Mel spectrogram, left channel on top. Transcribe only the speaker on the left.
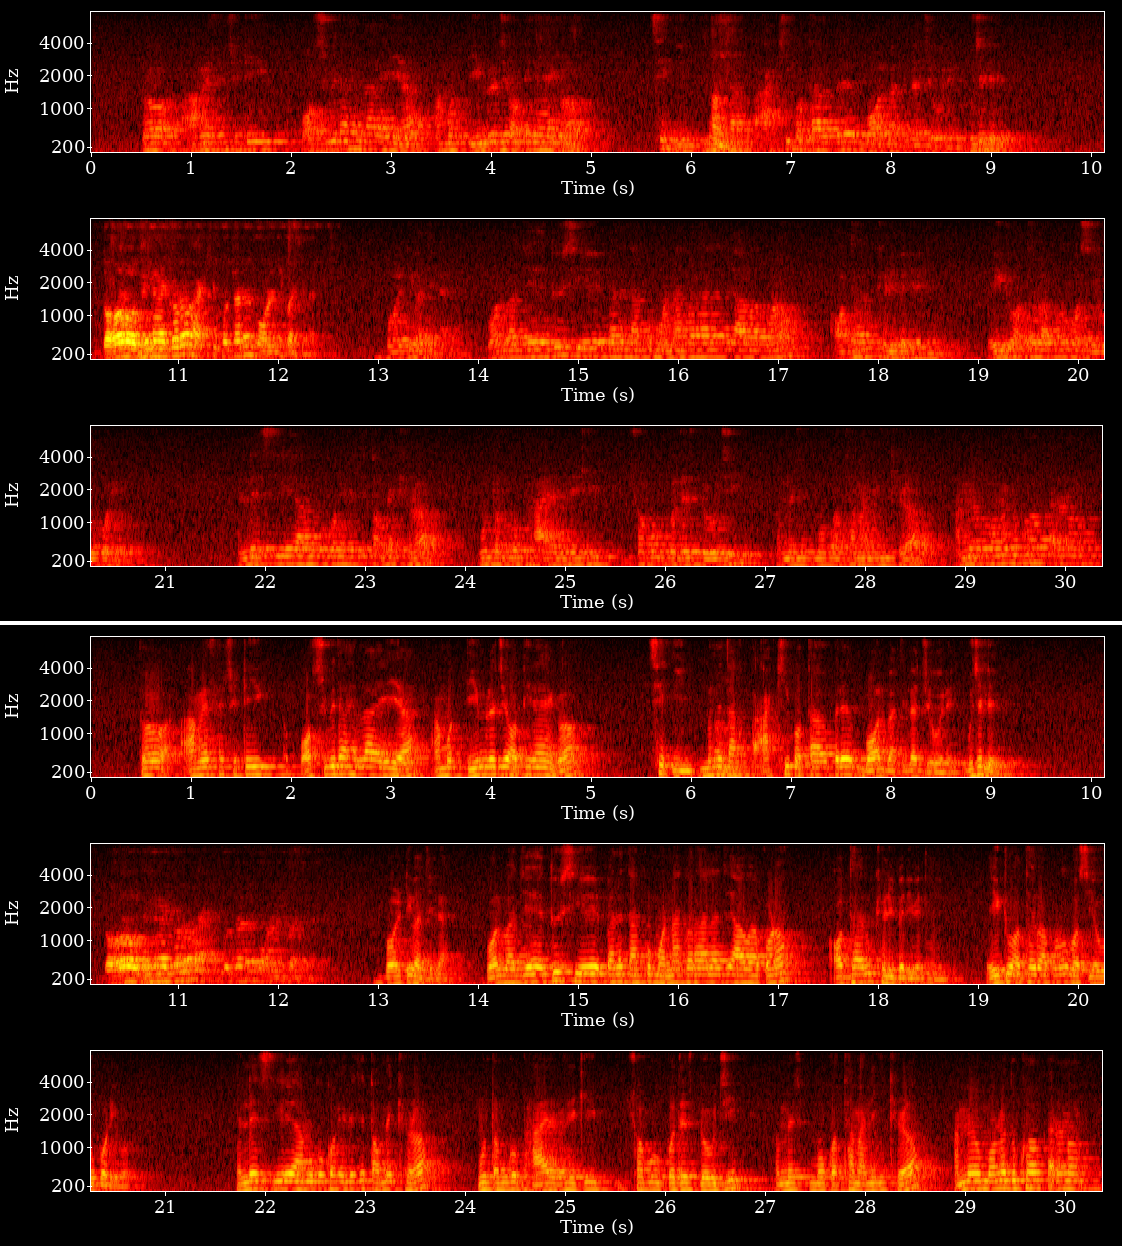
ହୁଁ
ହଁ
ତମ ଅଧନାୟକର ଆଖି ପତାରେ ବଲ୍ ଟି ବାଜିଲା।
